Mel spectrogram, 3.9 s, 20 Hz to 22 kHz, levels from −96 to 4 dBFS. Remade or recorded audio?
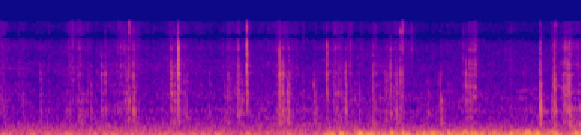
recorded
